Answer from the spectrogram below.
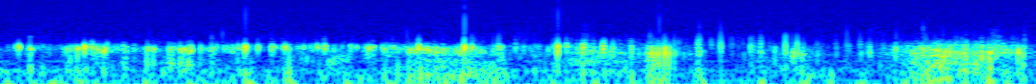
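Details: Abdominal gurgles recorded with a USB electronic stethoscope over the stomach, not during digestion but with liquids and air present: continuous loud gurgling and bubbling with frequent pops, active bowel sounds.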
